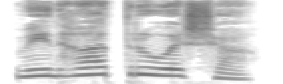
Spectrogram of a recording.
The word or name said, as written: ವಿಧಾತ್ರವಶ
